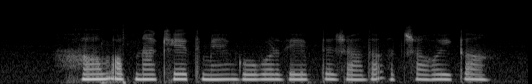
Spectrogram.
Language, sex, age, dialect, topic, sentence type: Magahi, female, 25-30, Western, agriculture, question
